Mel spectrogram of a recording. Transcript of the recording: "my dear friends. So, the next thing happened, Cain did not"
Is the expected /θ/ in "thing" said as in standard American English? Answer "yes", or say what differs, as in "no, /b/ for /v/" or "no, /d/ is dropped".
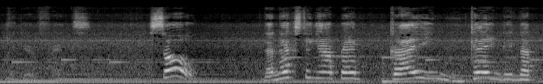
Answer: no, /t/ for /θ/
